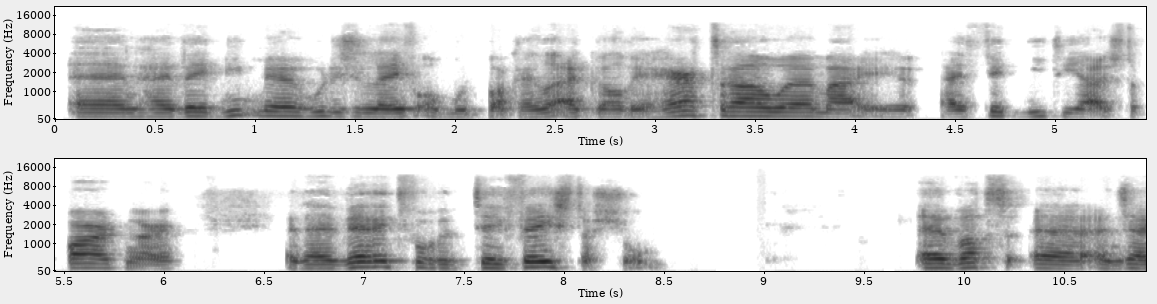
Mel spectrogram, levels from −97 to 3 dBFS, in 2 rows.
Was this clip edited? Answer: no; 0 cuts

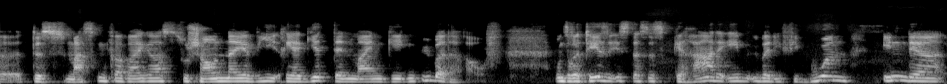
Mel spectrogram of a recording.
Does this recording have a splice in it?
no; 0 cuts

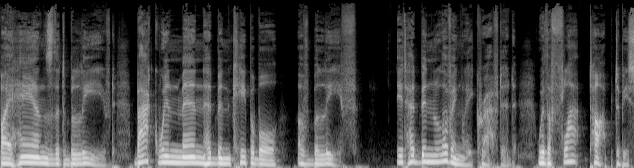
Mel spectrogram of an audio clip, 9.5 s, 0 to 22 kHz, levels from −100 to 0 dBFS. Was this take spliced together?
yes; 1 cut; at 5.5 s

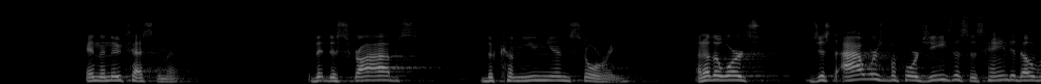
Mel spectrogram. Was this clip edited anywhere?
no; 0 cuts

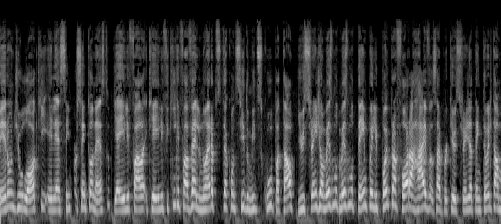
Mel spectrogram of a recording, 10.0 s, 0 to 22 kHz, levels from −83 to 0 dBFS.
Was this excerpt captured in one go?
no; 2 cuts; at 3.5 s, 6.8 s

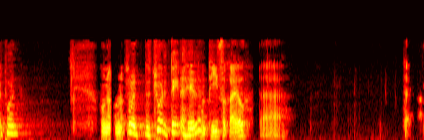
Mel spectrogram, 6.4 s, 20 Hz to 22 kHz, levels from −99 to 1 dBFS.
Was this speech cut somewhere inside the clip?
yes; 3 cuts; at 1.6 s, 3.0 s, 3.8 s

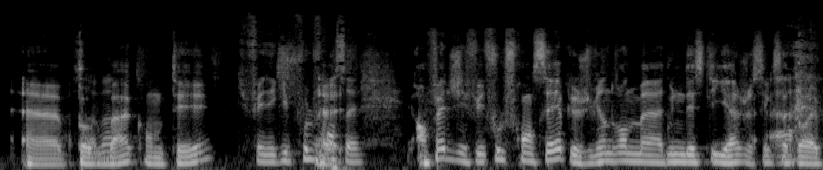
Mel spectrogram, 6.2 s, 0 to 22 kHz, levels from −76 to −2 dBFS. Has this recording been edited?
yes; 4 cuts; at 1.7 s, 3.6 s, 4.2 s, 5.0 s

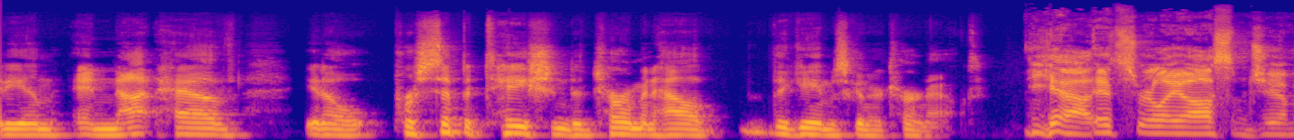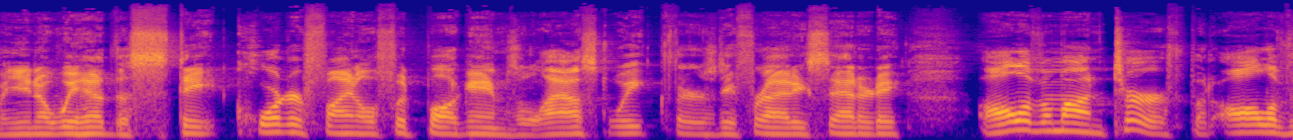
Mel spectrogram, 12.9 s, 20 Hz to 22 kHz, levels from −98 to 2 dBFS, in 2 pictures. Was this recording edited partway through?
yes; 1 cut; at 5.5 s

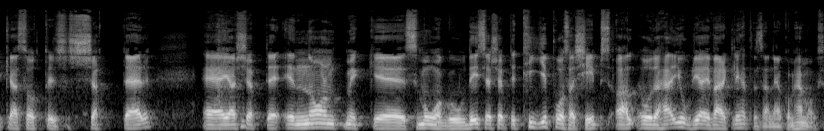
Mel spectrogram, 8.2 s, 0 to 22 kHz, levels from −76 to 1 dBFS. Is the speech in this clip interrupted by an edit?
no; 0 cuts

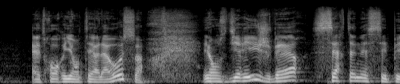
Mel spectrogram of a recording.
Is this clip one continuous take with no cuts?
yes; 0 cuts

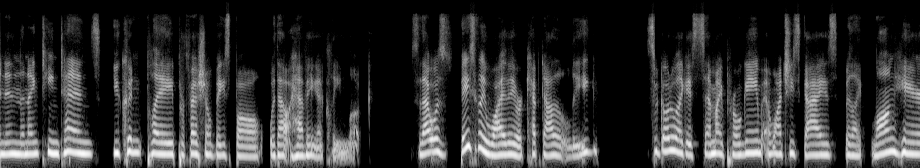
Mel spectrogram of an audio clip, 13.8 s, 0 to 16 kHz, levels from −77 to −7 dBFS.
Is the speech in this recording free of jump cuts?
no; 3 cuts; at 1.6 s, 9.8 s, 12.6 s

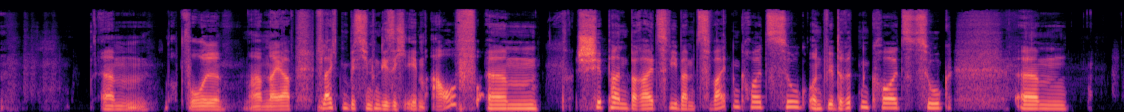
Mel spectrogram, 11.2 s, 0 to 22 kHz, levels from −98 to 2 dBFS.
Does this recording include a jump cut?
yes; 5 cuts; at 1.6 s, 3.7 s, 4.8 s, 5.7 s, 8.3 s

